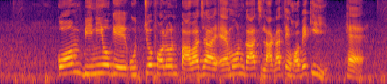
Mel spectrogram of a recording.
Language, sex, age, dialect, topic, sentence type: Bengali, female, 36-40, Standard Colloquial, agriculture, question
